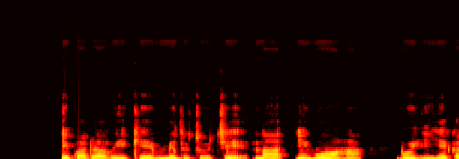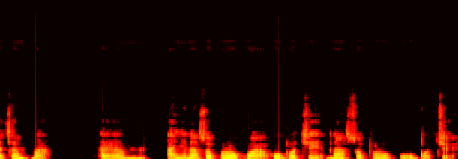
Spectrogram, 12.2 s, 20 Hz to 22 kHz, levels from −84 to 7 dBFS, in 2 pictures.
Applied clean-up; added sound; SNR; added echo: none; none; none; none.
